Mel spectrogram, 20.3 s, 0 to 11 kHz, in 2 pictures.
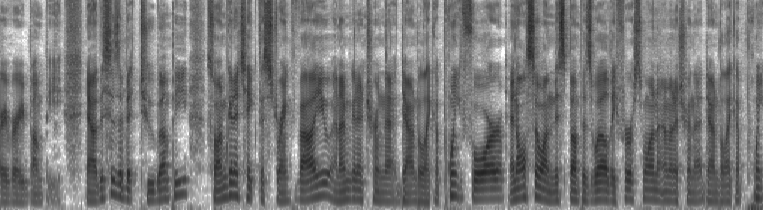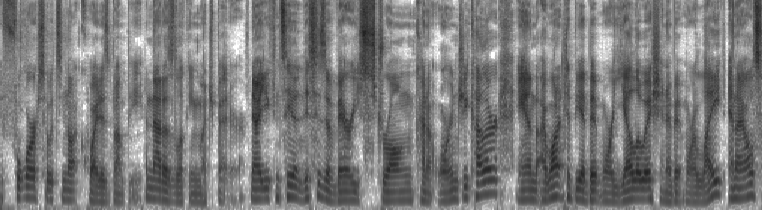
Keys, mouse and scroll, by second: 0.4-1.3 scroll up 3, 1.3 scroll down 1, 1.3-3.3 scroll up 3, 3.3-6.3 drag, 8.0-11.0 drag, 11.3 scroll up 1, 11.7-13.4 scroll down 4, 12.1 shift+middle click, 13.4-14.7 scroll up 1, 14.7-15.2 scroll up 1, 15.9 scroll down 5, 16.1-19.8 middle drag.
